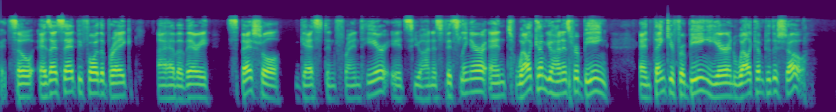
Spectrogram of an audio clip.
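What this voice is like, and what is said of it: German accent. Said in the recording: “We both have the German accent ... someone told me once that the German accent is very hypnotic”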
